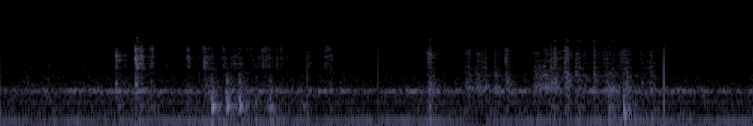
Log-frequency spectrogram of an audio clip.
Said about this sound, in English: I'll look through his desk first. It's locked. Perhaps one of these skeleton keys Z gave me will work.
